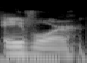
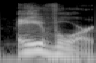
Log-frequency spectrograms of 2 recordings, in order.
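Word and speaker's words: Eivor: Bobby I believe it's a VAR a VAR it's not spelled that way but that is how you pronounce it and these Viking names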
